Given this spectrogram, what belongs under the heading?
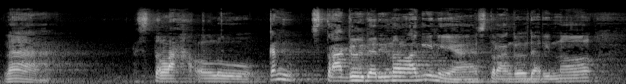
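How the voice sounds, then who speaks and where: A man's voice: mid-range voice, lively intonation, slow. A man interviewing a guest casually, joking and dropping English words into his questions. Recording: echoey hall, faint noise.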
